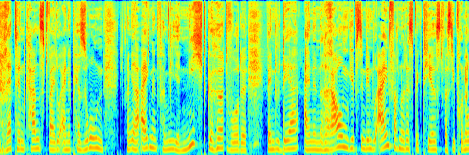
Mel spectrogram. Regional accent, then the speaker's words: Luxembourg; also ich komme ja aus Luxemburg

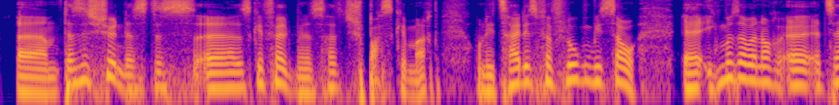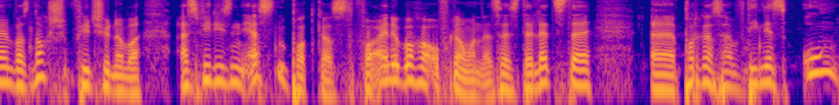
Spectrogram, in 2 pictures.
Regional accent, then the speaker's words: Bavaria, Germany; Das gibt's bei uns. Bei uns in Bayern gibt's das nicht.

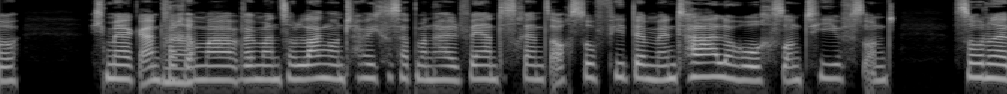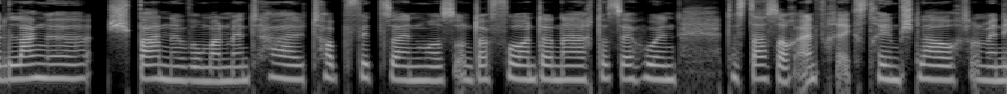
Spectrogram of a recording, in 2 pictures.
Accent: Göttingen, Lower Saxony, Germany; am Sonntag in Göttingen, in meiner alten Heimat

